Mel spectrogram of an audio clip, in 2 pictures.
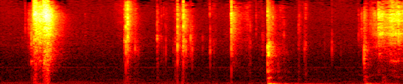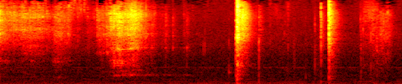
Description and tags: Two types of pill bottles being opened, contents removed, and closed (layered audio)
rattle, medicine, pill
